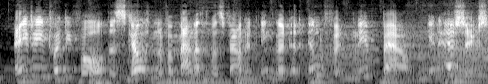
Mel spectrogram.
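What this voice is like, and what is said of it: Funny old-timey transatlantic accent. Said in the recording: “I do it in a funny voice ... I'll put on my transatlantic accent”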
